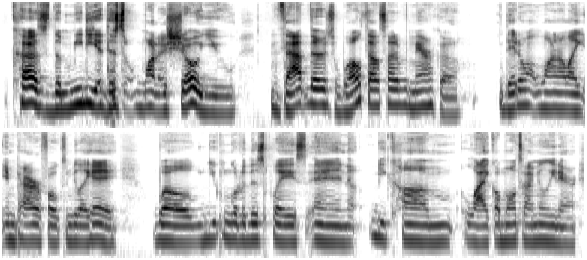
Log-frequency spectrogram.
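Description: A podcast host from Haiti talking casually and candidly in an opinionated, slangy monologue peppered with swearing. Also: medium pitch. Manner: candid, slangy, profane, conversational.

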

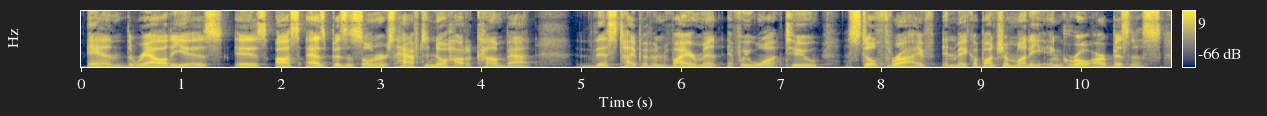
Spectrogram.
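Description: Male podcast host, very low voice, hoarse from illness, chatty and earnest. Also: fairly even intonation, normal speed. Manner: rambling, filler-heavy, earnest. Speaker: podcast host and business coach. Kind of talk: casual solo podcast talk.

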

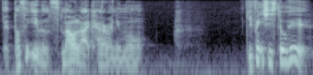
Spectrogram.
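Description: A performer with a British accent playing a grieving, searching young British-Jamaican in a radio play, husky and hesitant. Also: sits low, huge pitch swings, normal speed, exaggerated voice. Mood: wistful, wondering. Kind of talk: naturalistic radio play acting.

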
